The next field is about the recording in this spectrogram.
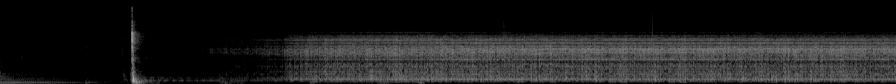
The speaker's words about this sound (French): Et maintenant, je vais passer à la radio qui fait un peu de bruit.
